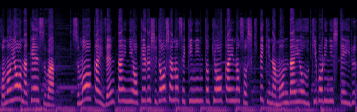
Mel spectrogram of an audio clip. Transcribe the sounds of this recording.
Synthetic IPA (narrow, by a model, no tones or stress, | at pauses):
ko̞no̞jo̞ːnake̞ːsɨβa | sɨmo̞ːkaizẽ̞nt̪aiɲ̟io̞ke̞ɾɯ̟ɕid̪o̞ːɕano̞se̞kʲiɲ̟ĩnt̪o̞kʲo̞ːkaino̞so̞ɕi̥kʲi̥t̪e̞kʲinamõ̞nd̪aio̞ɯ̟kʲibo̞ɾʲiɲ̟iɕi̥t̪e̞iɾɯ̟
